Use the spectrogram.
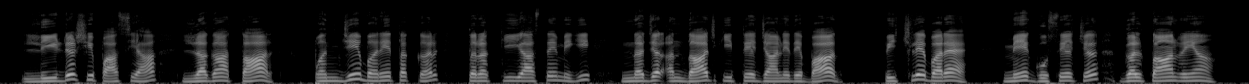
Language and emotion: Dogri, angry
